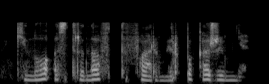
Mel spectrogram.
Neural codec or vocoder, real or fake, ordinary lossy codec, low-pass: vocoder, 44.1 kHz, 80 mel bands, Vocos; fake; MP3, 64 kbps; 7.2 kHz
